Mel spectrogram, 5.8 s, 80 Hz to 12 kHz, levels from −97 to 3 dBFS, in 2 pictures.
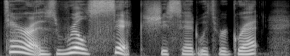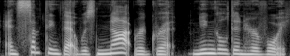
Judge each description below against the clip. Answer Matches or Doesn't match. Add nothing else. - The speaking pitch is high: Matches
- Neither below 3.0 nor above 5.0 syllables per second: Matches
